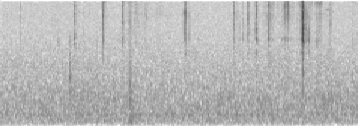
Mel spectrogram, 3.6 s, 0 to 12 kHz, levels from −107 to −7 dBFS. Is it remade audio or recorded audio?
recorded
